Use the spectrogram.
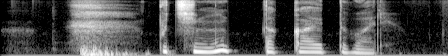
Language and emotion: Russian, angry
